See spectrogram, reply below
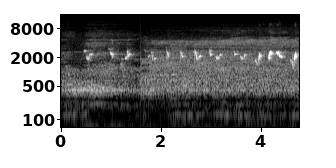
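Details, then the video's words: Yellow-vented bulbul in a long rapid 'ropel' song used as a lure to set other bulbuls singing: short chirping notes strung in quick succession, growing louder toward the end over a steady background hum. "trucukan ROPEL PANJANG buat pancingan burung trucukan agar bunyi jadikan trucukan gacor NYAUT"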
